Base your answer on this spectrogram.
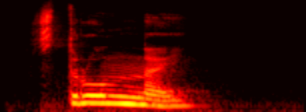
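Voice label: "струннӧй", Komi, female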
